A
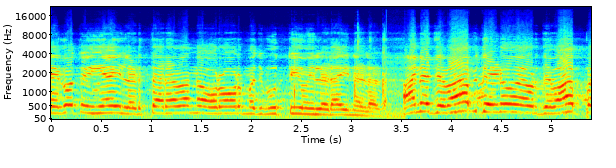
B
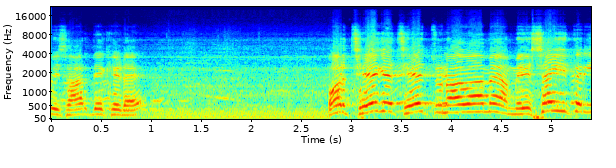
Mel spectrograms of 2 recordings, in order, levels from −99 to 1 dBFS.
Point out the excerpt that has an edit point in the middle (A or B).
A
